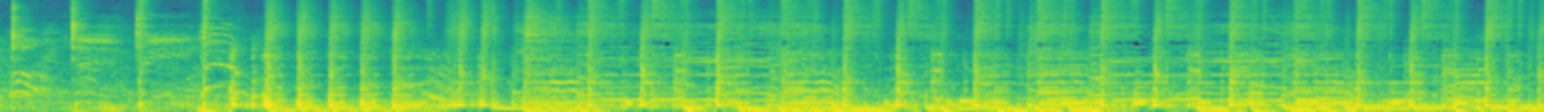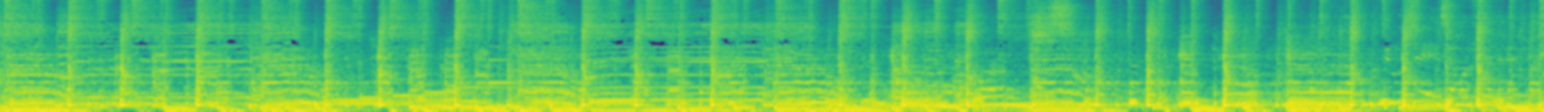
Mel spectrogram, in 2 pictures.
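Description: A live funk band playing: drum kit, bass and electric guitar, and electric keyboard. A quieter opening gives way, about two seconds in, to the full band playing a steady beat.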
